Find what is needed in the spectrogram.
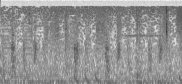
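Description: Low steady hum of electronics-factory machinery on a running production line.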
